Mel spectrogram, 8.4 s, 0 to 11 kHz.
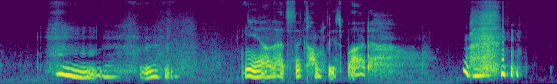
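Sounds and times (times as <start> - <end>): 
person yawning with a voiced groan: 0.8 - 2.6
speech: 4.3 - 5.8, 7.0 - 7.7.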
